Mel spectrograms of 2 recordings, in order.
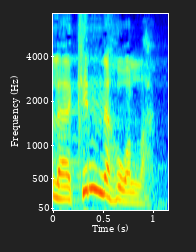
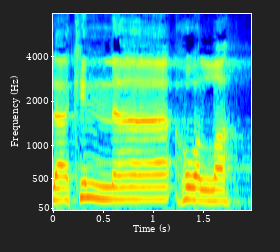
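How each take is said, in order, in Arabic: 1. الحركة في آخر الكلمة الأولى قصيرة. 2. الحركة في آخر الكلمة الأولى ممدودة. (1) "وعند الوصل تقرأها لكن هو الله" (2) "غلط، لا تقول لكن هو الله، هو يشوف المد فيمدها"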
